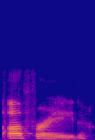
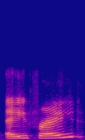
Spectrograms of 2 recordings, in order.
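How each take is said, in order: First: The first vowel is a short 'uh' sound. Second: The first vowel is a long 'ay' sound. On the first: The speaker calls it right. "we normally pronounce the first a ... as the schwa sound for uh" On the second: The speaker calls it wrong. "Is that how we normally say it?"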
